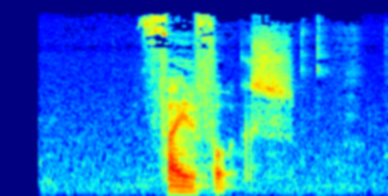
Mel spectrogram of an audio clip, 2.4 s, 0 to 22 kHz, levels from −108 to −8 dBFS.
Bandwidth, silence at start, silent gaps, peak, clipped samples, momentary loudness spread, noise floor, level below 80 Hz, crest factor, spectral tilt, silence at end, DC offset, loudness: 16.5 kHz; 0.85 s; none; -2 dBFS; under 0.1%; 13 LU; -65 dBFS; -70 dBFS; 26 dB; -2.5 dB/octave; 0.6 s; under 0.1%; -25 LUFS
